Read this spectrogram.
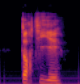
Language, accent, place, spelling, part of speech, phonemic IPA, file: French, France, Lyon, tortiller, verb, /tɔʁ.ti.je/, LL-Q150 (fra)-tortiller.wav
- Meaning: 1. to twist, twirl 2. to wriggle, squirm, writhe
